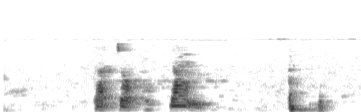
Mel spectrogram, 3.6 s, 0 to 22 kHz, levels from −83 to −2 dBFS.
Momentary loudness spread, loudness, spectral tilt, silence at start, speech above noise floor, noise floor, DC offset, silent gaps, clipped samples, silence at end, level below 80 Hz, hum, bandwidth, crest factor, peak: 18 LU; -28 LUFS; -9 dB/octave; 0.95 s; 44 dB; -71 dBFS; under 0.1%; none; under 0.1%; 0.35 s; -58 dBFS; none; 5.6 kHz; 24 dB; -6 dBFS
